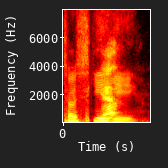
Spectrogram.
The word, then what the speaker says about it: Tuskegee: Booker, if you went to Booker, and I'm going to butcher this, is Tuskegee, is that how you pronounce it? Yeah. Tuskegee.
